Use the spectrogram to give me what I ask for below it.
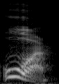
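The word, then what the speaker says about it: Uhr: how many v feel or or is being said this way because the u almost always makes an u sound in german the h does not change the sound it just makes it longer and the r is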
